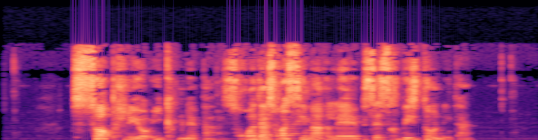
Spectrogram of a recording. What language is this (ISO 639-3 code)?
kat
